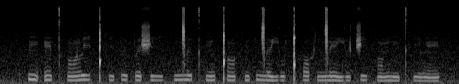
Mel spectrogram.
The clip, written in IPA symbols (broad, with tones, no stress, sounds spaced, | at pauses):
p ĩ˦˨ ʔ ẽ˦˨ t̪ʰ ɔ̃˨˥ l i˦˨ ǃʰ i˨˥ p ɨ˦˨ p ɘ˦˨ ʃ i˦˨ | ŋ͡ǀ ɨ˦˨ t̪ʰ ĩ˨˥ l ǃ ɔ̃˨˥ x ĩ˨˥ p ŋ͡ǀ ɘ˦˨ j u˨˥ ǃʰ ɔ˦˨ x ŋ͡ǀ ẽ˦˨ j ɨ˨˥ t͡ʃ i˦˨ k ɔ̃˨˥ ŋ ĩ˨˥ t̪ʰ i˦˨ l ẽ˨˥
